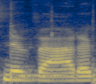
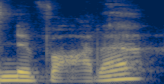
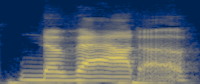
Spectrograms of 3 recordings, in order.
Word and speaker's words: Nevada: Okay, so guys, our goal for this episode is to pronounce Nevada correctly the whole time, because we had to look it up and we thought it was Nevada.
